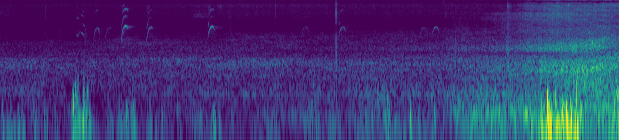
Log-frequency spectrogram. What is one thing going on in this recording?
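Wind blows steadily outdoors with rumbling gusts.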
